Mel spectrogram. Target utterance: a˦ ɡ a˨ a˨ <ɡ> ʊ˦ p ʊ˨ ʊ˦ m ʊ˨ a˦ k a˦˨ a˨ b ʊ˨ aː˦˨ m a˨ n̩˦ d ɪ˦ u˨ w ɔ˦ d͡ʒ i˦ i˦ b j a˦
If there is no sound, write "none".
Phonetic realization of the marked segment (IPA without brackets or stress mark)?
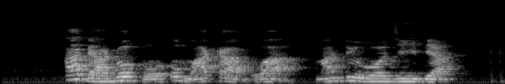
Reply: ɡ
